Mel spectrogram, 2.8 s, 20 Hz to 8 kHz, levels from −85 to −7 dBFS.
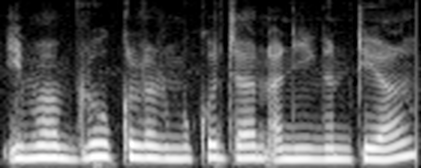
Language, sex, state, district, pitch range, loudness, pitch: Wancho, female, Arunachal Pradesh, Longding, 190-215 Hz, -13 LUFS, 205 Hz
